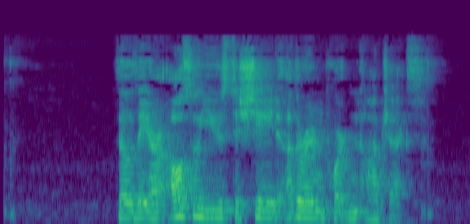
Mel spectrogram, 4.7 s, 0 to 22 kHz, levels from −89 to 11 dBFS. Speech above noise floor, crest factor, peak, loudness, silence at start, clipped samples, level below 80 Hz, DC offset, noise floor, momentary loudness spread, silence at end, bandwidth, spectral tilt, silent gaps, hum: 44 dB; 20 dB; -2 dBFS; -20 LUFS; 0.1 s; under 0.1%; -58 dBFS; under 0.1%; -65 dBFS; 15 LU; 0.4 s; 11.5 kHz; -3 dB/octave; none; none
